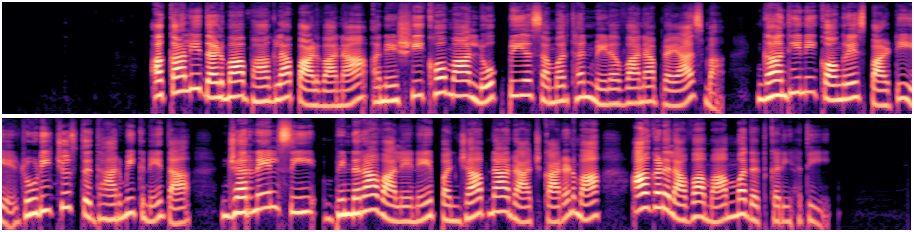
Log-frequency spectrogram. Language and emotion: Gujarati, neutral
